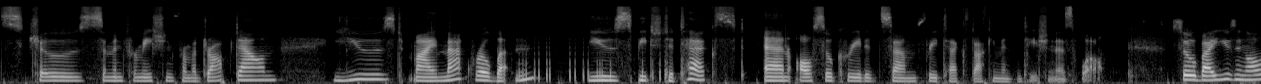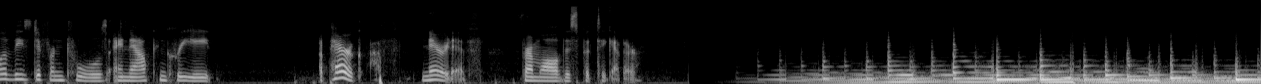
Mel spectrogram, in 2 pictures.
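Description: From 5.19 to 6.66 s a train of clicks ticks across the sound, about 12 per second at an uneven pace, roughly twenty in all, peaking around 5 dB above the signal. Each appears as a thin vertical stripe on a spectrogram and a sharp spike in the waveform. The likely source is electrical interference or a faulty connection or power supply.

At 10.07 s a call audio freeze lasts about 0.12 s. The last sound is stretched into a fading buzz for 100 ms, and then the audio resumes where it stopped, so nothing is lost but everything after it is delayed by 100 ms. The likely cause is packets held up in transit until the jitter buffer ran dry. A spectrogram shows a smeared, horizontally streaked patch.

From 10.37 to 10.40 s comes a short concealed packet loss. About 30 ms never arrived. The receiver filled 10 ms by extending the preceding sound and dropped 20 ms outright, which is heard as a brief smear or wobble. 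A waveform shows a tiny discontinuity where the fill blends back.

Starting at 10.75 s and lasting until 18.16 s, a call bitrate drop takes the Opus encoder from 32 kbps down to 11 kbps, holding the lowest rate for about 5.5 s. The bandwidth narrows from 20 kHz to 8 kHz, so the sound turns muffled and watery, and the spectrogram's upper region goes abruptly empty above 8 kHz.

Inside that stretch, from 13.85 to 14.96 s, a jitter buffer speed-up plays the audio at 109% speed with the pitch unchanged, trimming roughly a tenth of a second of pitch-period pieces to reduce the delay. It sounds hurried. The waveform shows compressed periods, and spectrogram features sit closer together in time.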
